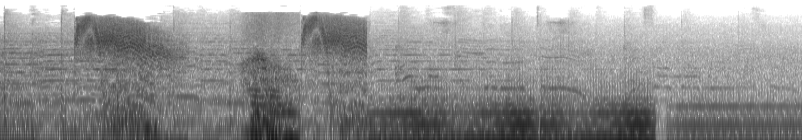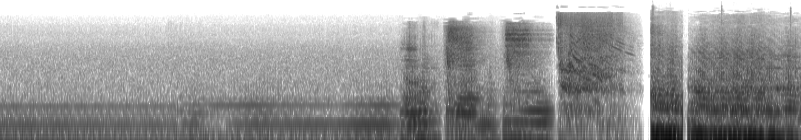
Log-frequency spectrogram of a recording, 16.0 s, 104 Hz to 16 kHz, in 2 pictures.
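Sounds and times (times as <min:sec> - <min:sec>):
lightsaber electric hum: 0:00.0 - 0:16.0.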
